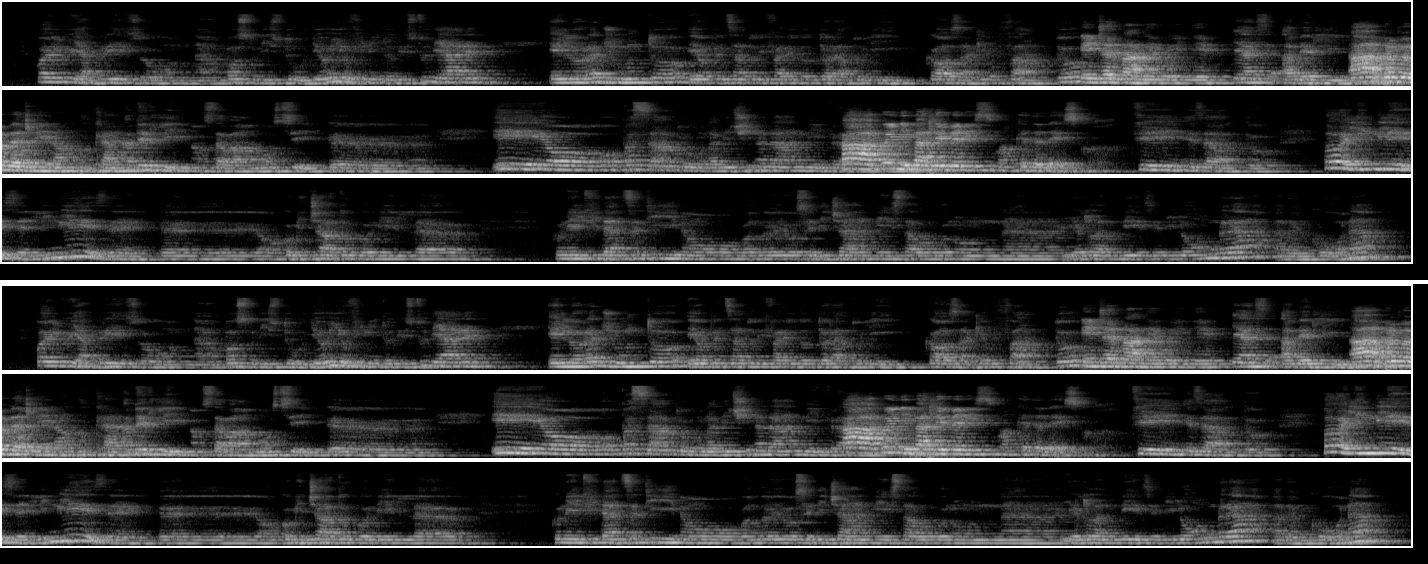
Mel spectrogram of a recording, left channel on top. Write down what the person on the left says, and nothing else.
In Germania, quindi.
Ah, proprio a Berlino,
ok.
Ah, quindi parli benissimo anche tedesco.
